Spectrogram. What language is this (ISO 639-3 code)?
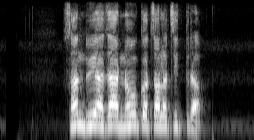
nep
